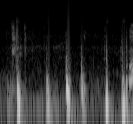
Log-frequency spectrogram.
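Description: An irregular series of about six short, dull low thumps in two seconds.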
